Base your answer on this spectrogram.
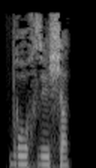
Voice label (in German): "bruchsicher", German; adjectives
